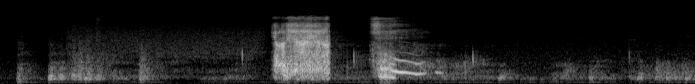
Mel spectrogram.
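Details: Cartoon sneeze from an animated show: a loud explosive burst with a short follow-up, against quiet room noise.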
